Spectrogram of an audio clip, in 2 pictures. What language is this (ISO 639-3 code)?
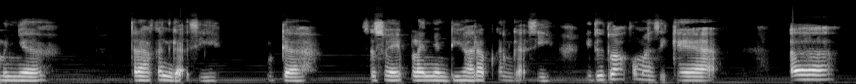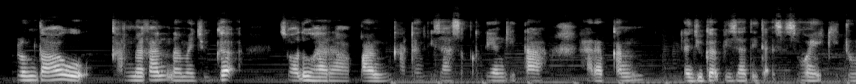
ind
